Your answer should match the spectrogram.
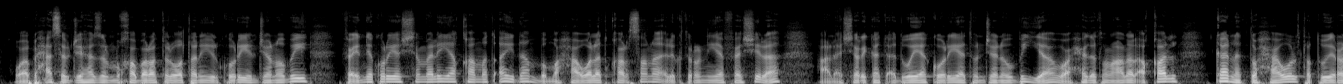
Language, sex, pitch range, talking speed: Arabic, male, 85-115 Hz, 115 wpm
